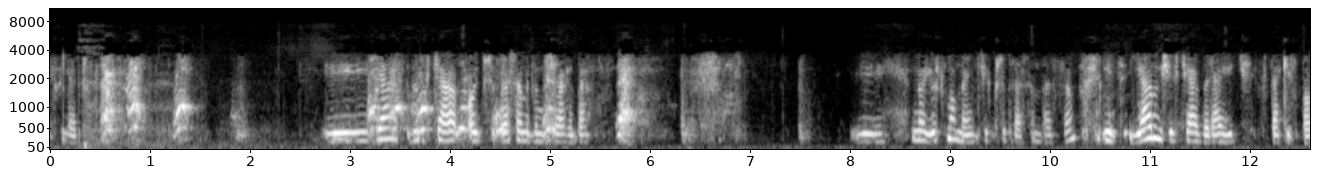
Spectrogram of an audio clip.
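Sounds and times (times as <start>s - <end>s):
woman talking over a muffled phone-quality line: 0.0s - 0.6s, 2.8s - 5.6s, 8.0s - 12.5s
speech: 0.1s - 0.8s, 3.3s - 6.0s, 8.3s - 12.5s
small dog barking: 0.4s - 2.0s, 3.2s - 6.1s.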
